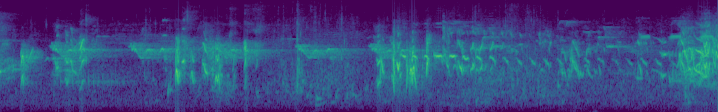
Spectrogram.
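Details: Eastern rosella in its natural habitat: short clear whistled notes near one pitch, held briefly, then bursts of rapid chattering and twittering notes, with loudness rising toward the end.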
